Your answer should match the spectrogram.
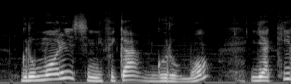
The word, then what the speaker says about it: grumoll: Luego tenemos la palabra grumoll. Grumo significa grumo. Y aquí la dificultad está en el sonido de la al final de palabra grumoll. No grumol, no grumoi, grumoy, y grumoy.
